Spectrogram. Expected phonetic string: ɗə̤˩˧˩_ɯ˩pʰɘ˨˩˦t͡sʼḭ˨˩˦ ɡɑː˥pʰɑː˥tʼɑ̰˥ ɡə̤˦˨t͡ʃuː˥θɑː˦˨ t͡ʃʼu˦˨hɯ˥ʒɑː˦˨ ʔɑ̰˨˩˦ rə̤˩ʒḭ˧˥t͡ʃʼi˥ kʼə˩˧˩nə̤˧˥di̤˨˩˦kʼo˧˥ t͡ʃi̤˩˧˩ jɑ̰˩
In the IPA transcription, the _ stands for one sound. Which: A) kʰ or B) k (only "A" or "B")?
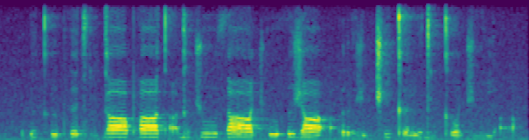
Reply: A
